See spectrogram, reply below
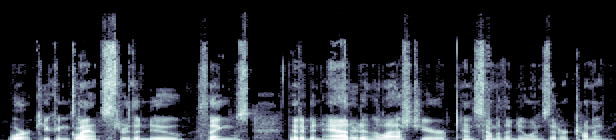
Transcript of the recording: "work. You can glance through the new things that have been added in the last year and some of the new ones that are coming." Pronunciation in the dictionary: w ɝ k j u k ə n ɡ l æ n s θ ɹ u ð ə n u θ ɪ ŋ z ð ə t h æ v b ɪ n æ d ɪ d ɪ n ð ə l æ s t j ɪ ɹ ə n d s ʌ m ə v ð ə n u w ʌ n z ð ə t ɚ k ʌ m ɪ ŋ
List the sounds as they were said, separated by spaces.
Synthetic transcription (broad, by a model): w ɝ k j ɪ k ə n ɡ l æ n s θ ɹ u ð ə n u θ ɪ ŋ z ð ə t h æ v b ɪ n æ d ɪ d ɪ n ð ə l æ s t j ɪ ɹ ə n s ʌ m ə v ð ə n u w ʌ n z ð ə t ɚ k ʌ m ɪ ŋ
